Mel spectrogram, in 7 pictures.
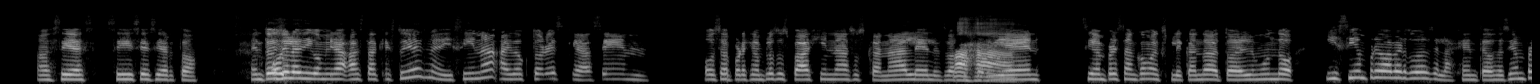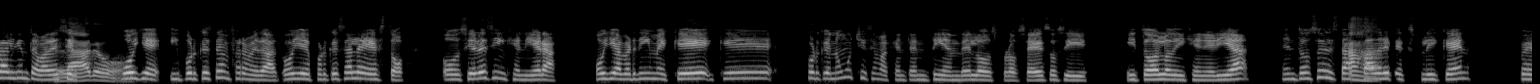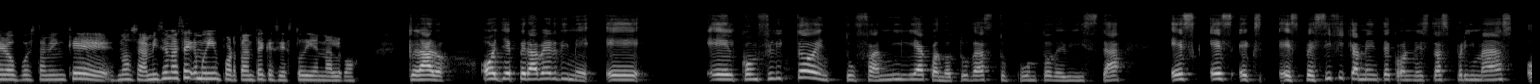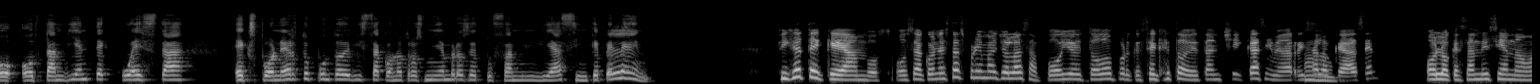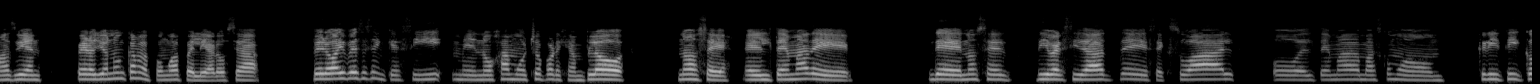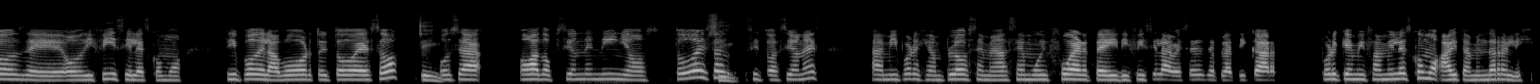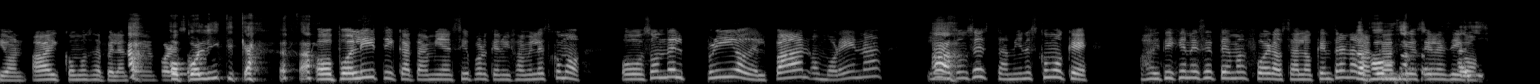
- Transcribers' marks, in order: unintelligible speech; laugh; stressed: "¡Ah!"
- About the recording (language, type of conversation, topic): Spanish, podcast, ¿Cómo puedes expresar tu punto de vista sin pelear?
